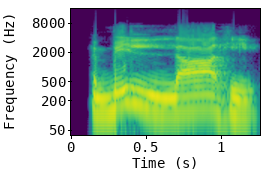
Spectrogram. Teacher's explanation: لام کے اوپر تشدید ہے اور تشدید کو 2 مرتبہ پڑھا جاتا ہے۔ یہ والا الف اور یہ لام نہیں پڑھا جائے گا کیونکہ اس کے اوپر زبر زیر پیش کچھ بھی نہیں ہے، تو لام کو 2 مرتبہ پڑھنا ہے، با اس لام میں ملے گا اور لام کو 2 مرتبہ پڑھنا ہے، جیسے باللہ، ٹھیک ہے۔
